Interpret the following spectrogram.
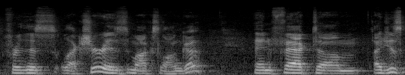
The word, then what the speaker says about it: Lange: so I would and he said um he said oh is there an e at the end I said yeah and he said okay Max longa and I said oh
